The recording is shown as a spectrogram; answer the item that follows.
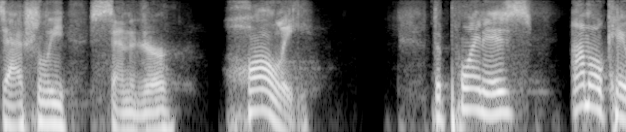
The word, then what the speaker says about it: Hawley: loyal, who said, by the way, it's Senator Hawley, not Senator Howley. I got it wrong. I said Senator Josh Howley. It's actually Senator Hawley.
